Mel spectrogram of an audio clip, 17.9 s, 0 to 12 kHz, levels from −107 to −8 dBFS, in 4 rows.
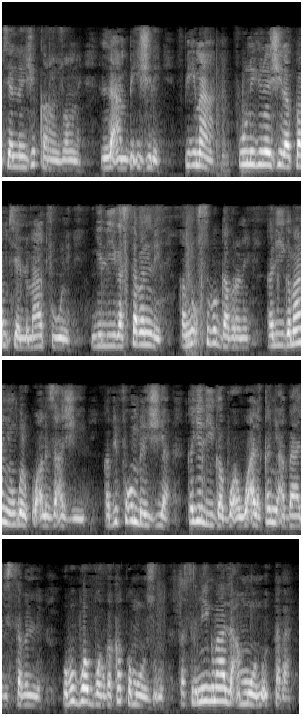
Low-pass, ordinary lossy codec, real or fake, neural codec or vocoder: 7.2 kHz; AAC, 32 kbps; real; none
